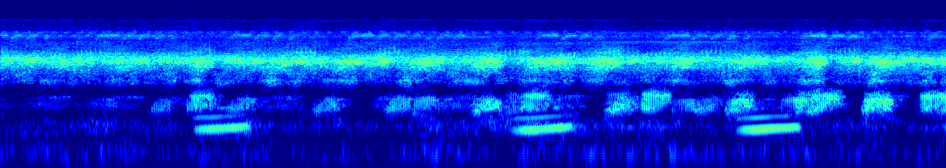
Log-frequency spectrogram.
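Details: Several frog species calling at night: short pulsed croaks repeated quickly, with a clear low tonal note about every two and a half seconds, over a steady high buzz of night insects.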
